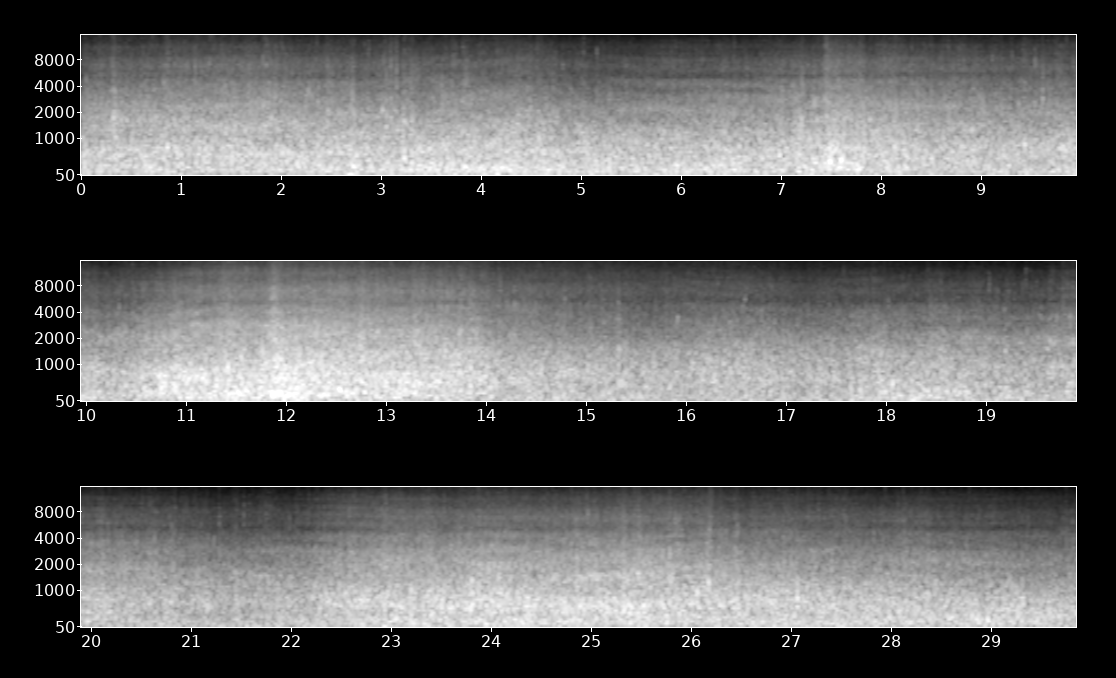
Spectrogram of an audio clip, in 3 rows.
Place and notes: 頭城鎮大里里, Yilan County - Sound of the waves
Sound of the waves, On the coast
Zoom H6 MS mic + Rode NT4
Toucheng Township, Yilan County, Taiwan, 21 July 2014, 17:16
